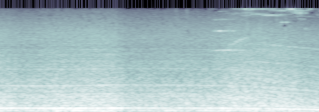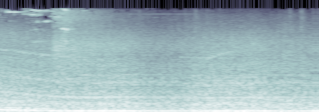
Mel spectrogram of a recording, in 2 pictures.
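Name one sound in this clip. A bus engine hums steadily and its pitch slowly drops.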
